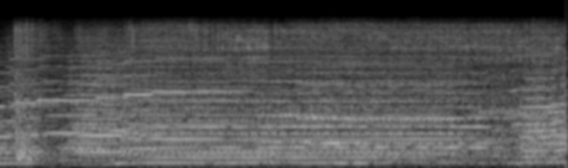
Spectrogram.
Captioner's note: car Door Closes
